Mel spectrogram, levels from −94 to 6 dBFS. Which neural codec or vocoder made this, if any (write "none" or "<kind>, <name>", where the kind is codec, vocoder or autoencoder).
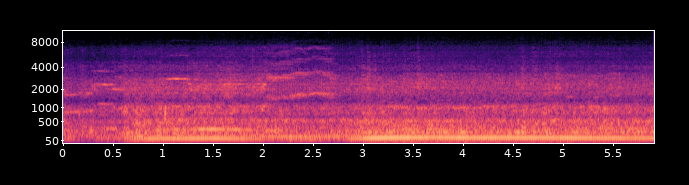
none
